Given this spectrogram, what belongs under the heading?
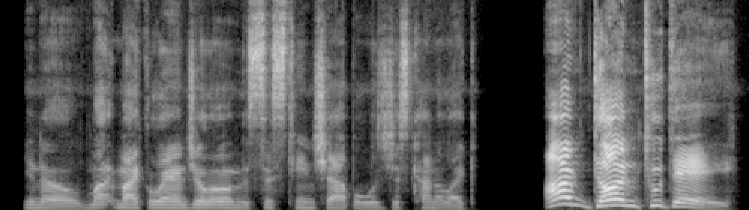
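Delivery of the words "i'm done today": very loud, high, belting put-on Italian accent. Imagining a fed-up artist at the Sistine Chapel, in Michelangelo's Italian accent. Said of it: "that that's my Italian accent".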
